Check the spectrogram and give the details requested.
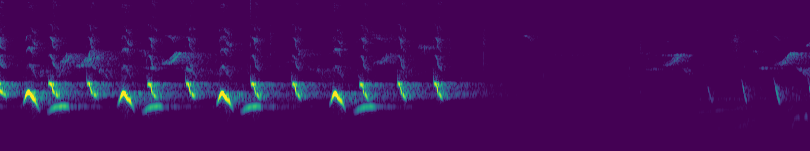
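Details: Taiwan partridge calling in a rapid series of arched notes, each followed by a lower flat whistle. The series stops after about five seconds, then a quiet pause and a few faint, different call notes.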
